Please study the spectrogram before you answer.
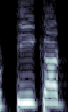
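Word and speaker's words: talk: और एल के का उच्चारण यहां पे एल का नहीं करेंगे। के का क टॉक टी ए एल एम कॉम।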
